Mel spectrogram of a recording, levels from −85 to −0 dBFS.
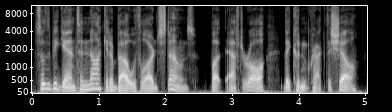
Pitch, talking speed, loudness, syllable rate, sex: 125 Hz, 215 wpm, -18 LUFS, 5.3 syllables/s, male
